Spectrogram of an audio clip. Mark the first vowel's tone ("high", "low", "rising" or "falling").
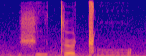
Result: rising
